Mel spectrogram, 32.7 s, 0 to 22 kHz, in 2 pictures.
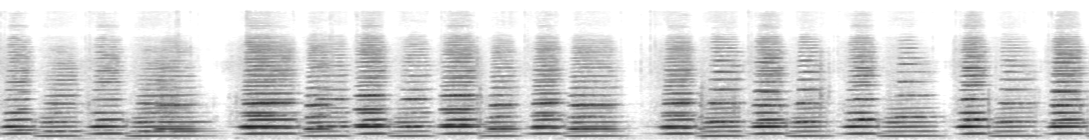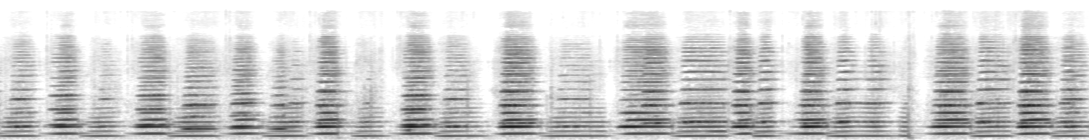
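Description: Small button accordion played by a beginner in short, separate chords at an uneven pace, roughly one to two a second, with brief breaks about 3 and 10 seconds in.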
